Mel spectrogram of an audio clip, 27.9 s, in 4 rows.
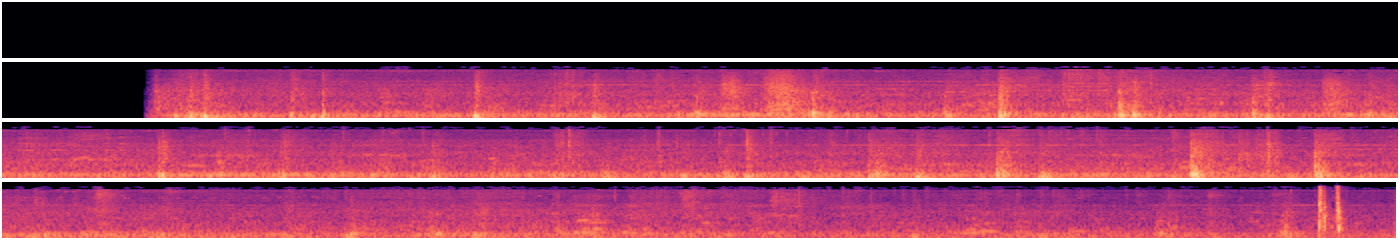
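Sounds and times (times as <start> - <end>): rumble of train wheels on rail: 7.8 - 27.9.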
